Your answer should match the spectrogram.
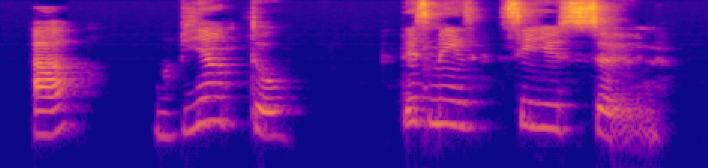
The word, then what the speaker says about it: à bientôt: If you plan on seeing that person again, you can say à bientôt. À bientôt. This means see you soon. À bientôt. And again notice that the final T is silent.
